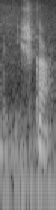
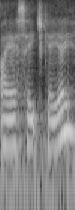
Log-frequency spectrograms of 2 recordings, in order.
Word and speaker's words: Ishka: But Ishka, the way we spell it, is Ishka. It's like the phonetic kind of, I suppose, English kind of version of it.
